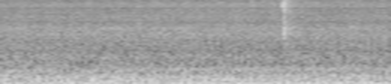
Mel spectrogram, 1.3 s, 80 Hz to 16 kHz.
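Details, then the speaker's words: Freightliner M2 bus diesel at idle: loud steady low roar that never drops off; broken engine cooling fan always on whenever the bus runs, not yet repaired. "but yeah that's one thing that has not been tended to yet is a broken windshield and a broken engine fan that's always on whenever the bus is running"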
